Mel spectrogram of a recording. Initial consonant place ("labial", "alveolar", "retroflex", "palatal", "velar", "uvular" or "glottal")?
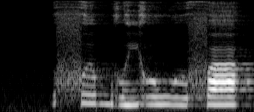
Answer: labial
